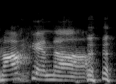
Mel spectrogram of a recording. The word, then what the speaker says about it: Machina: Machina!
